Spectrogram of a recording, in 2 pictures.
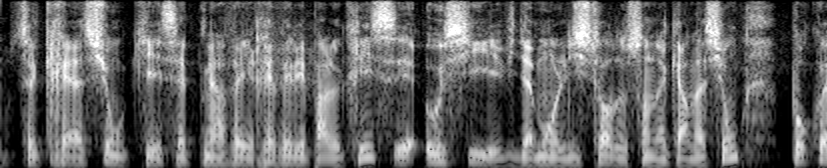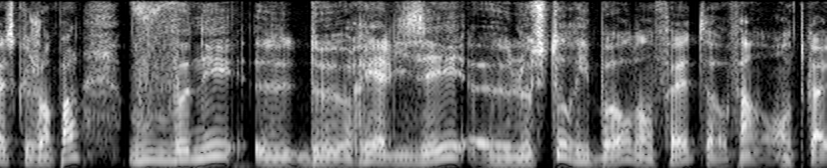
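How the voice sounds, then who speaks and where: A male radio host with a fairly low voice asks long, wandering questions, dotted with fillers. The studio sound is dry and close. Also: dry recording.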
